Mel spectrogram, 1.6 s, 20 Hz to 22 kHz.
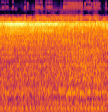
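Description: A New Holland 5620 CRDI tractor, rated 65 HP, works under heavy load with its diesel engine giving a loud, steady, unbroken drone and rumble, with no voices over it.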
